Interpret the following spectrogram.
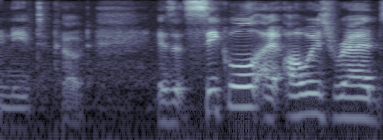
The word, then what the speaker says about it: SQL: out what you need to code is it sequel i always read squirrel that's pretty funny yes it does look like squirrel no it's pronounced sequel it is definitely pronounced sequel it's even funnier if you knew how many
